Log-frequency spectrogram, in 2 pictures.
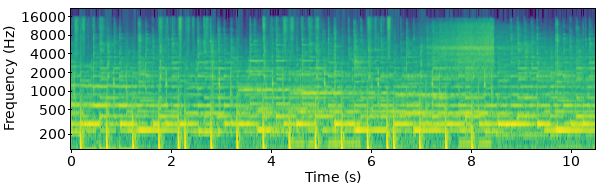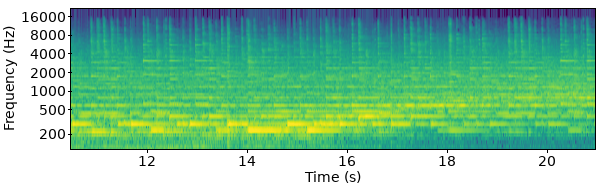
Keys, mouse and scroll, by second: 0.1 click, 1.2 click, 1.7 ctrl+z, 2.2 ctrl+z, 2.7 ctrl+z, 3.2 ctrl+z, 4.2 ctrl+z, 4.8 ctrl+z, 6.1 click, 6.7 shift+click, 7.4 ctrl+click, 8.5-9.2 typing, 10.1 click, 11.0 click, 12.5 click, 12.7 ctrl+z, 13.0 ctrl+z, 13.3 ctrl+z, 13.5 ctrl+z, 19.0 click.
